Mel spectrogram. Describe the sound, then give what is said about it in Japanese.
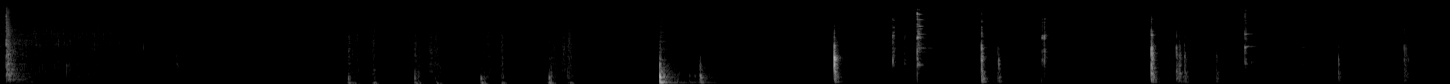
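Food (fried shrimp, wakame miso soup and potato salad) being dished onto plates: a brief fading sizzle, then a scattered series of sharp clinks and taps of utensils against dishware, fairly crisp, with pauses between them and no talking. “お皿に盛るので、テーブルで待っていてください。”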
